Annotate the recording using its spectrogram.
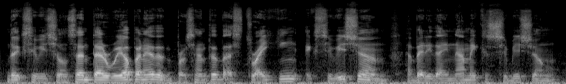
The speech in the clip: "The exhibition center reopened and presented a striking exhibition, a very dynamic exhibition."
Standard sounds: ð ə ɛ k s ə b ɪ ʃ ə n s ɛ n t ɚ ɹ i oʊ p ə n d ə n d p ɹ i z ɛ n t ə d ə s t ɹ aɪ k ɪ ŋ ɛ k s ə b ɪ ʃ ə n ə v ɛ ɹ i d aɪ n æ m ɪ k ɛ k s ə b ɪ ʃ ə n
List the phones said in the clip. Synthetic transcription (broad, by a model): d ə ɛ k s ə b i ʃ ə n s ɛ n t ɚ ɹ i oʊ p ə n ə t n p ɹ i s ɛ n t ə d ə s t ɹ aɪ k ɪ ŋ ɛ k s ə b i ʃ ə n ə b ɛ ɹ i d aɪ n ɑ m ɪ k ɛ k s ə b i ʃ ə n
